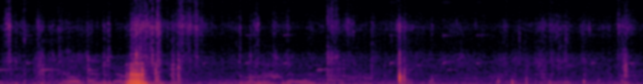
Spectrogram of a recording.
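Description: Faint calls of farm animals, with one short, louder rush of noise about a second and a half in and a single sharp click about four seconds in.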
